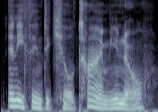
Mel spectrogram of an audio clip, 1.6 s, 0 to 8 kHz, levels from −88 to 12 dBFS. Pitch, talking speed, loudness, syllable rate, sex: 125 Hz, 225 wpm, -15 LUFS, 5.8 syllables/s, male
